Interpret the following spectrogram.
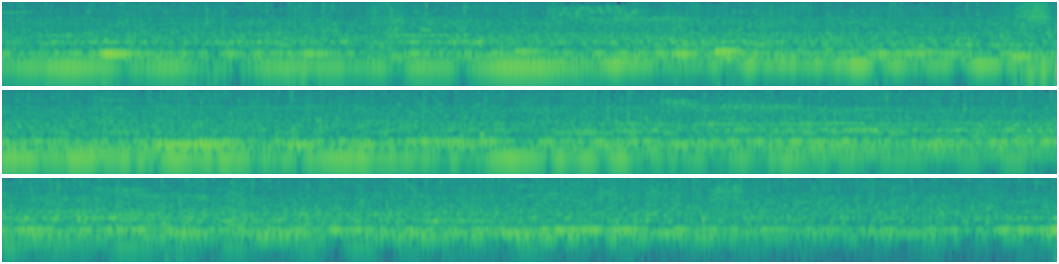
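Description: Background music of long, held chords, moving to a new chord about ten seconds in.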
